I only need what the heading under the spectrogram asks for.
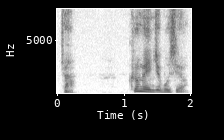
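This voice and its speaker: A man's voice: medium pitch, very animated, normal speed, mellow, husky, dry recording. A middle-aged man from South Korea preaching as a pastor, asking questions and answering them himself and drawing out words for emphasis. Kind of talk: sermon, Bible teaching to a congregation.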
